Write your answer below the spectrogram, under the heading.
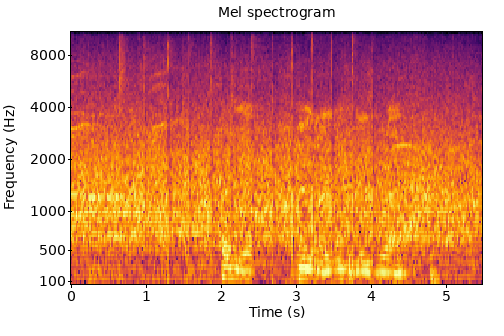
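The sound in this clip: Studio audience applause for a champion horse-racing tipster, a steady roar of clapping with voices calling out and talking over it.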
